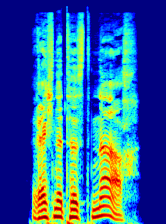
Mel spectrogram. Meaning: inflection of nachrechnen: 1. second-person singular preterite 2. second-person singular subjunctive II
- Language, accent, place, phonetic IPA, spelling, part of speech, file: German, Germany, Berlin, [ˌʁɛçnətəst ˈnaːx], rechnetest nach, verb, De-rechnetest nach.ogg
